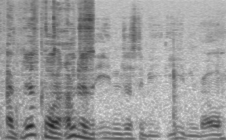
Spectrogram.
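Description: A man's voice: mid-range voice, lively intonation, fast talker, mellow, slight background noise. A young man in casual chat with friends over a meal, joking bluntly in profane slang.

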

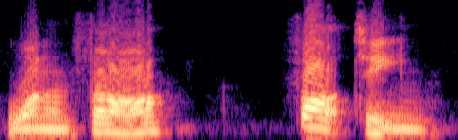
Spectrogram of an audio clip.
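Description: A man's voice: medium pitch, sing-song, slow pace, vocal fry, muffled recording. A man working as a bingo caller, announcing numbers in set phrases with a matter-of-fact delivery.

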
